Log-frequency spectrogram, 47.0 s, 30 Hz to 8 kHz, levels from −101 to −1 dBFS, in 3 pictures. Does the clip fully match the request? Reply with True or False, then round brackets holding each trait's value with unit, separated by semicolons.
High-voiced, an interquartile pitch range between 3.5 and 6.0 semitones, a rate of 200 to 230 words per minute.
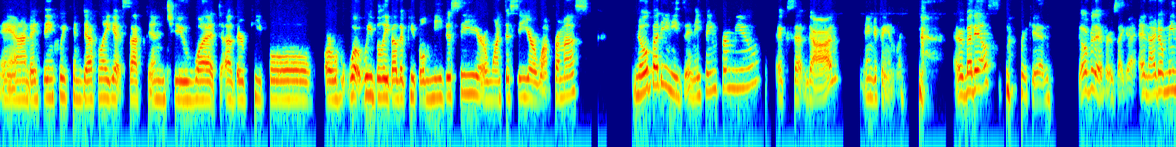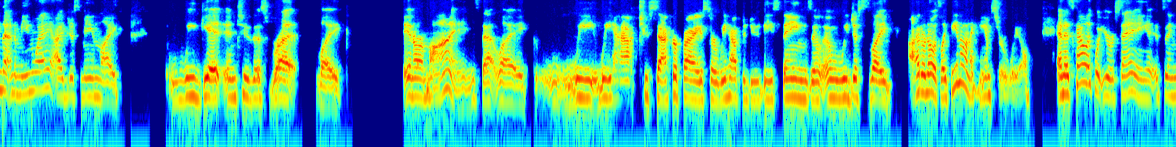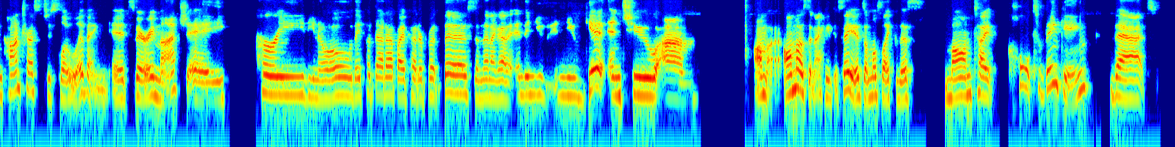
True (205 Hz; 4.2 semitones; 205 wpm)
